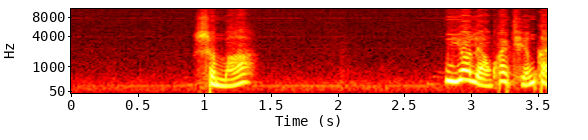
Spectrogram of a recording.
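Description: A woman speaks in short, tense phrases close by.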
